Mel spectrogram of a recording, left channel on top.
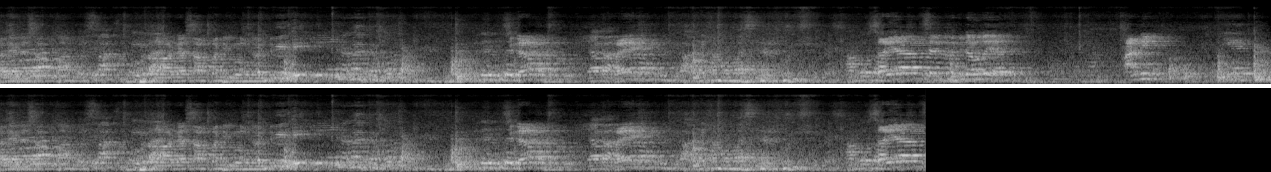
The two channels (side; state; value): right; drops out; at 9.3 s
